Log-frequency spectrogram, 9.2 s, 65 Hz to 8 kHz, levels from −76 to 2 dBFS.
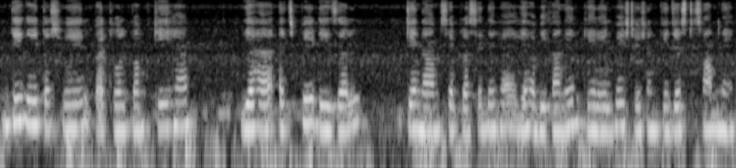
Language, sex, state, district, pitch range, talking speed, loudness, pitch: Hindi, female, Rajasthan, Bikaner, 190-205 Hz, 155 wpm, -17 LUFS, 195 Hz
